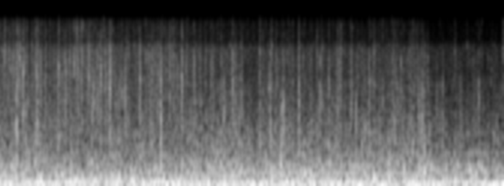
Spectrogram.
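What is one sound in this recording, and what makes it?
Flames crackle and pop as a grass fire burns.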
